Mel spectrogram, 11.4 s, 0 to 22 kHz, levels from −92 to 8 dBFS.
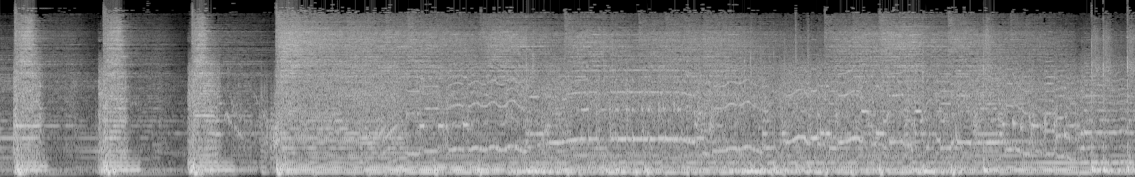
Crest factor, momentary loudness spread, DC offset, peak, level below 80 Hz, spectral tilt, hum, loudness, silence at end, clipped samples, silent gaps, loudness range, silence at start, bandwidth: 10 dB; 5 LU; under 0.1%; 0 dBFS; -34 dBFS; -3 dB/octave; none; -9 LUFS; 0 s; 0.3%; none; 1 LU; 0 s; over 20 kHz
